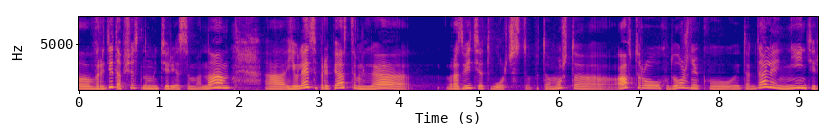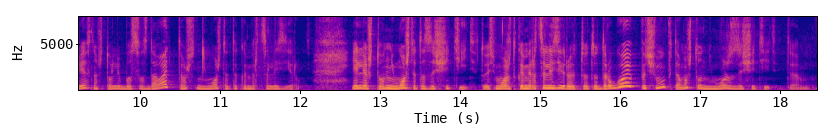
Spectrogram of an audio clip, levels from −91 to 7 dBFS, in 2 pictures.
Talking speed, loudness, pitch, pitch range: 155 wpm, -26 LUFS, 215 Hz, 195-240 Hz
